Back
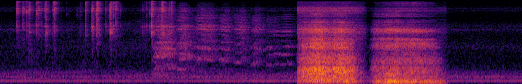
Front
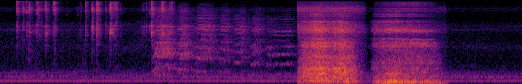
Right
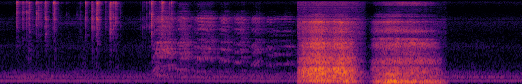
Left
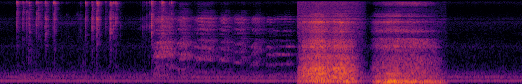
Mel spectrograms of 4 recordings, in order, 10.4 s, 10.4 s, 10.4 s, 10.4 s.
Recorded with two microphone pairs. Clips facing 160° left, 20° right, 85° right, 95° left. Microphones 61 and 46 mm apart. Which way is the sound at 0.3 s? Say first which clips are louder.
Front 1 dB, even; 40° left.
